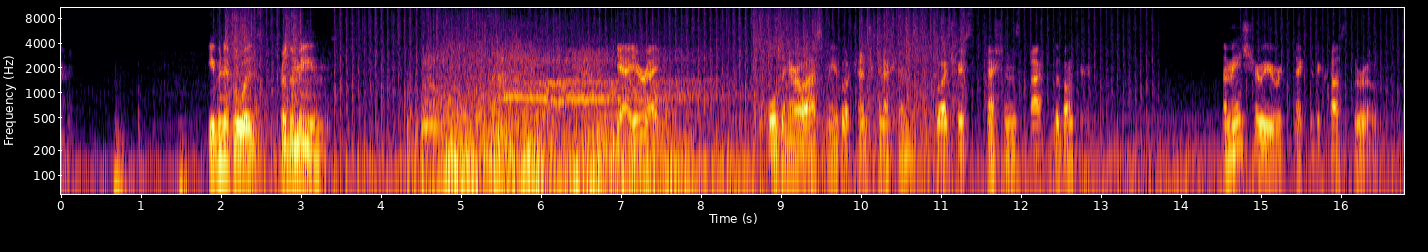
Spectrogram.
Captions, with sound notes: Even if it was, for the memes. *machine gun fire* *intense fire burning, men screaming in agony* Yeah you're right. *machinegunfire* Goldenarrow asked me about Trench connections, So I traced the connections back to the bunker. I made sure we were connected across the road.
